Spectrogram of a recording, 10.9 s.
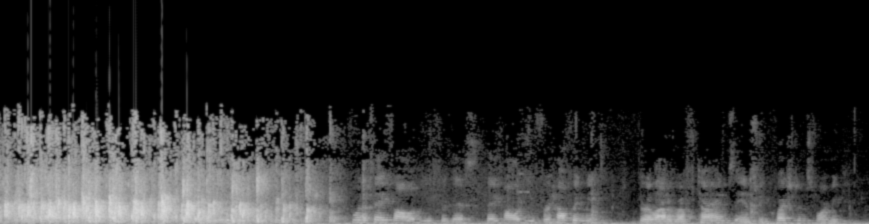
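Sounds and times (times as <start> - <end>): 
audience applause: 0.0 - 4.3
speech: 5.2 - 10.7.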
